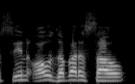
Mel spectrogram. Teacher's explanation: ওয়াও সাকিনের ডান দিকে জাবার আছে, এটি হলো ওয়াও লিন। একে নরম আওয়াজে তাড়াতাড়ি পড়তে হবে।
